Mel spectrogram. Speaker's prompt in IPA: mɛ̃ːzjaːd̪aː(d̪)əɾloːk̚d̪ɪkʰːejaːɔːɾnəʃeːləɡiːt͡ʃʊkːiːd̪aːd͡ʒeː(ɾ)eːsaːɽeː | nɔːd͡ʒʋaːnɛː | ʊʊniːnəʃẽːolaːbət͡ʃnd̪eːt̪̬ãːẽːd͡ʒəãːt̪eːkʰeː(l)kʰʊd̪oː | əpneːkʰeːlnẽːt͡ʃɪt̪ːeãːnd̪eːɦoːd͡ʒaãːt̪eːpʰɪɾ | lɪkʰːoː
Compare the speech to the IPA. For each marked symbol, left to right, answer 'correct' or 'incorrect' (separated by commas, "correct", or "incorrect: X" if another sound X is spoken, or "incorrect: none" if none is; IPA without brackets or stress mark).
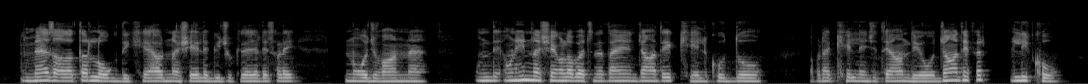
incorrect: t̪, incorrect: ɽ, correct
